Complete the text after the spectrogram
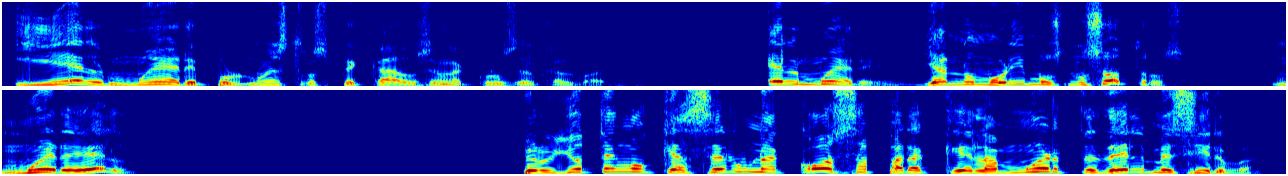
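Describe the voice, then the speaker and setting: A man's voice: high voice, no echo, studio quality. A male pastor preaching an evangelistic sermon in an emphatic way, repeating his key phrases.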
